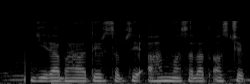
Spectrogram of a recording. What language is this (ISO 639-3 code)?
mag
